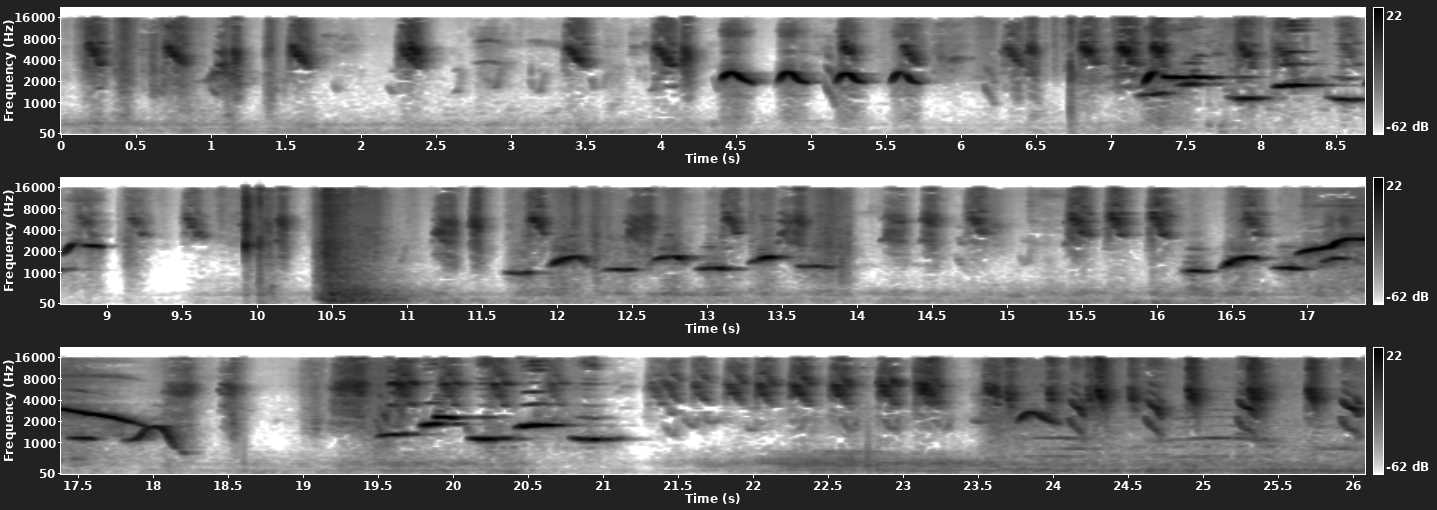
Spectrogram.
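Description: Several birds calling: a rapid high twittering throughout, with groups of short clear whistled notes and, about two-thirds of the way in, one long whistle that rises and falls. A single thump about ten seconds in.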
